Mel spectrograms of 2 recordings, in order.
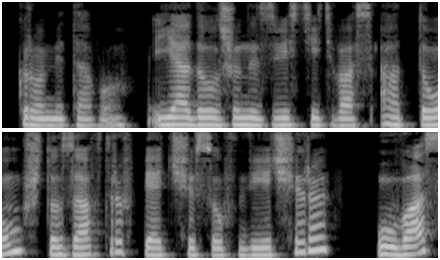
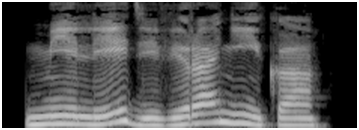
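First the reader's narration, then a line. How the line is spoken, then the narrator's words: Growled. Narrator (Russian): прорычал имперец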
